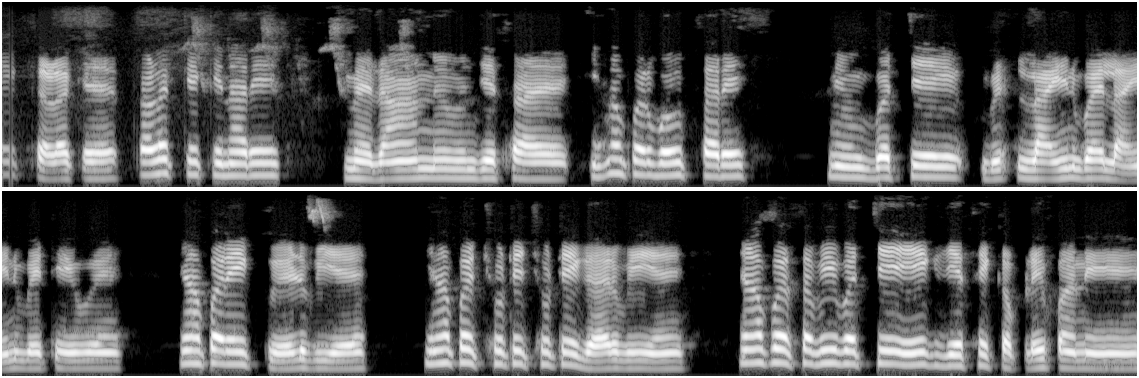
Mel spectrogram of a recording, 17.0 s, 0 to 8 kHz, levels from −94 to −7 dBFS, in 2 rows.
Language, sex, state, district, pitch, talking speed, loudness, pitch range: Hindi, male, Bihar, Saran, 180 Hz, 140 wpm, -15 LUFS, 140-210 Hz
